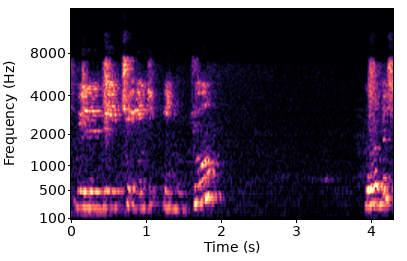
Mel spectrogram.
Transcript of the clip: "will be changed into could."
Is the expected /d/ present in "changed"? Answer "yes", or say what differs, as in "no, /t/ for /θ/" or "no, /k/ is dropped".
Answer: no, /d/ is dropped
